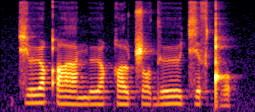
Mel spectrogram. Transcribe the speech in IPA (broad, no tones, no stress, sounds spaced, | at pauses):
t͡ɕ øː qʼ aː ŋ øː q o ʈ͡ʂ ɔ d øː t͡ɕ ɛ s ɡ͡ǃ ɔ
